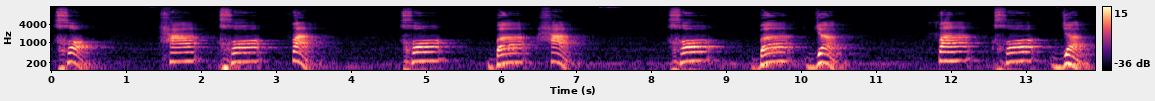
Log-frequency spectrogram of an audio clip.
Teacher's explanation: huruf kha ada di puncak tenggorokan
